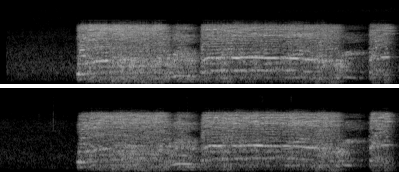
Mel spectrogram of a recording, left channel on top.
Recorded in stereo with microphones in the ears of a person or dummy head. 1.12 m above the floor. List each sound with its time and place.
0.8 s a scream: 65° left (ahead or behind), 1.5 m; by 3.9 s 30° left (ahead or behind), 3 m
